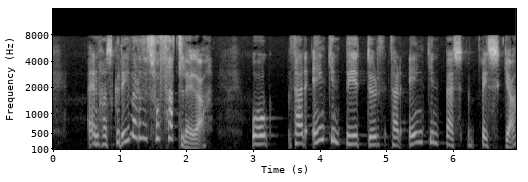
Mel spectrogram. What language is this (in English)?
Icelandic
